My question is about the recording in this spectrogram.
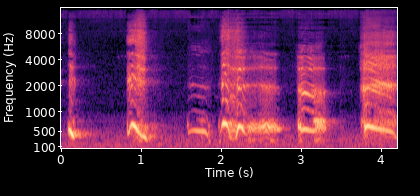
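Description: A woman crying in a string of short, high-pitched whimpering wails, each bending up and down in pitch, with one longer drawn-out cry in the middle.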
